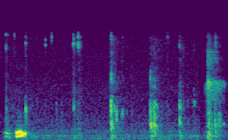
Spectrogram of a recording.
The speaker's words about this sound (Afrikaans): Kom ons sê, hoe kan die burgerlike samelewing Eskom verbeter? Ek tik dit in Engels.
